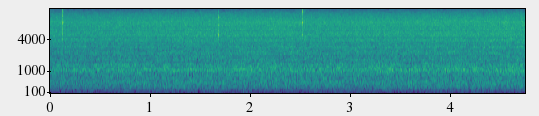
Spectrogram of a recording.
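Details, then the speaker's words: 1965 Monarch 10EE lathe replacement blower (used housing, adapter plate, another filter), blowing roughly 200 CFM through the filter: even airy whoosh, no rubbing, ticking or wavering; healthy blower. "that's blowing through the filter putting not a good uh flow of air not too extreme probably uh you know 200 cmer so maybe a little higher so uh I think that's going to work out pretty nicely"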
